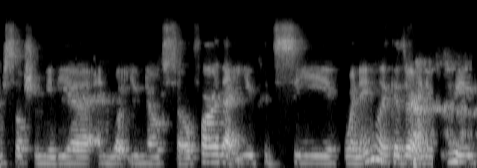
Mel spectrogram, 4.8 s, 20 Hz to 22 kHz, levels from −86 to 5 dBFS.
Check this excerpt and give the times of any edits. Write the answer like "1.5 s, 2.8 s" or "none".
none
